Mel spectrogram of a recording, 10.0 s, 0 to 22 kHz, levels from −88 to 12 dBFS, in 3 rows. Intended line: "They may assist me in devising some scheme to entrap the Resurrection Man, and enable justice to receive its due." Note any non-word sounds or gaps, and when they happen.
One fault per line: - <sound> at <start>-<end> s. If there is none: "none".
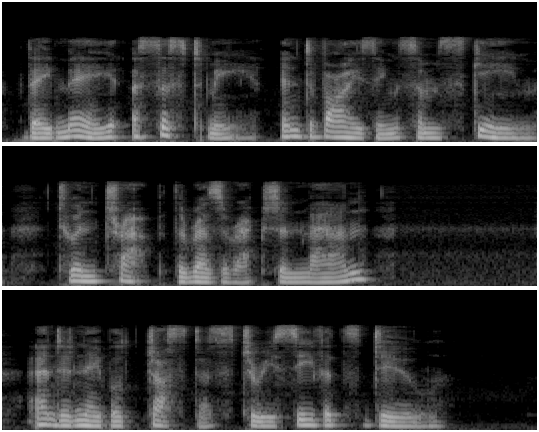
none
